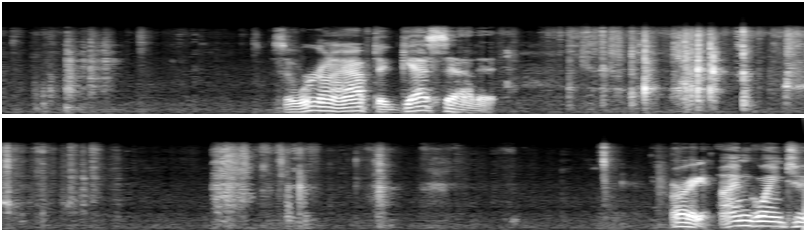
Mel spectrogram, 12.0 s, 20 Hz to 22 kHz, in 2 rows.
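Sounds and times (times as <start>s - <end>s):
packaging rustling: 4.0s - 7.0s, 7.6s - 9.0s.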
